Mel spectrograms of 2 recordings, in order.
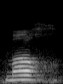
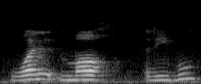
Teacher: غین بھی حروف مستعلیہ میں سے ہے، اس کو بھی پر پڑھا جائے گا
